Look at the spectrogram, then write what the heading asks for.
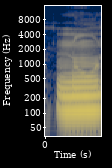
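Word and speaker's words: نون: সমস্যা বলার চেষ্টা করবেন নুন এটা হচ্ছে নাকের মধ্যে গুন্না হবে নাকের মধ্যে আওয়াজ আসবে ওটাই হচ্ছে নুন ঠিক আছে নুন হয়ে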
